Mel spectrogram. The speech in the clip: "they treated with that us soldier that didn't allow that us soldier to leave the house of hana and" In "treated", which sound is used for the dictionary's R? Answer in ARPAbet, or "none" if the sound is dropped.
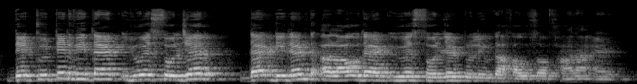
W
